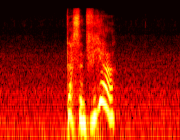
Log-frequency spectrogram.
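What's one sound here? A young woman exclaims loudly with a rising and falling voice, close to a microphone.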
